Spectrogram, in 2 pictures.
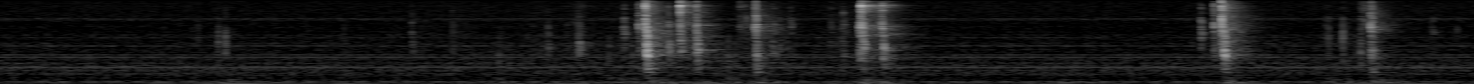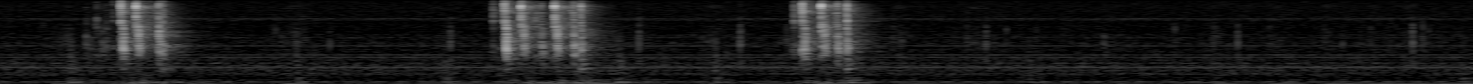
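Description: Scattered clicks of a computer keyboard and mouse, about a dozen between roughly three and twelve seconds in, several in quick pairs, over a low steady hum.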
